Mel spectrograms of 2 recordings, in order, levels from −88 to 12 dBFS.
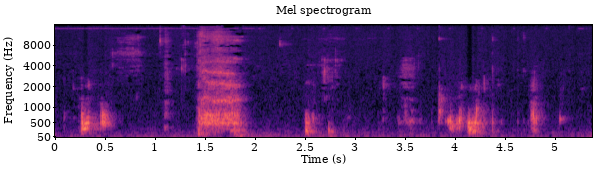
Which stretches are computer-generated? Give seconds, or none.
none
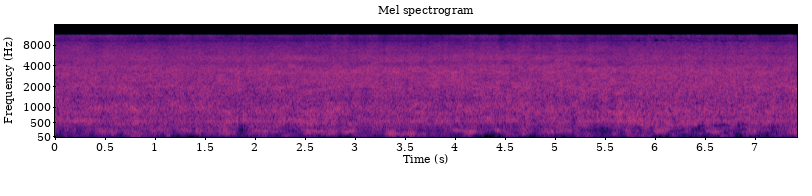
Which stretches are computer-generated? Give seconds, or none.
0.0-5.8 (codec, SNAC); 6.9-7.4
